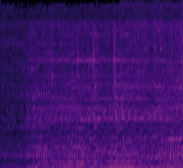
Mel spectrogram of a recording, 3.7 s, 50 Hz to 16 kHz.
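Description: A 1966 Chevrolet C10 pickup with a three-speed column shift pulls away in first gear, a low engine rumble swelling in loudness from close inside the cab, no speech.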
